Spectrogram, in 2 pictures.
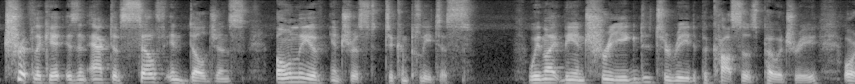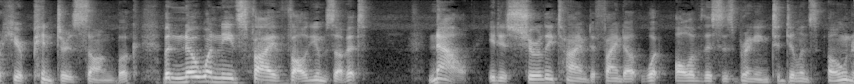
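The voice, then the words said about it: Put-on British accent. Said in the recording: “I'm going to do it in a British British accent.”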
